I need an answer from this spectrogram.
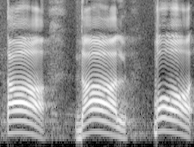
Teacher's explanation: زبان کی نوک یا سرا. زبان کا سرا اور اوپر کے دانتوں کی جڑ سے. زبان کا سرا جب اوپر والے دانت جس کو ثنایا علیہ بھی کہتے ہیں ان کی جڑوں میں جب لگتا ہے تو ادا ہوتا ہے تا، دال، قا. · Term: حروف نطعیہ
